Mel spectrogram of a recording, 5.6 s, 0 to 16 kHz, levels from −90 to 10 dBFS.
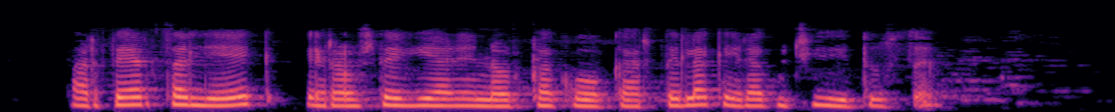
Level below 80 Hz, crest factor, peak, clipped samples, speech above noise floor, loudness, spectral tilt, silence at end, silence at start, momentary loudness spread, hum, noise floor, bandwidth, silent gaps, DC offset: -72 dBFS; 16 dB; -4 dBFS; under 0.1%; 37 dB; -20 LUFS; -8.5 dB/octave; 0.9 s; 0.35 s; 10 LU; none; -56 dBFS; 6.2 kHz; none; under 0.1%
